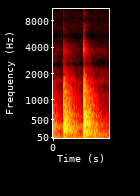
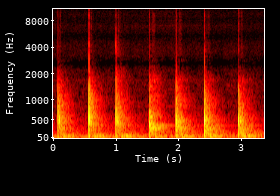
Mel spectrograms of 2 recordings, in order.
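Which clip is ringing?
The first.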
